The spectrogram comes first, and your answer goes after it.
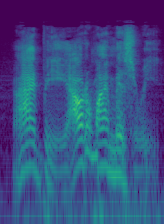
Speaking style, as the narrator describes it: said the woman gruffly

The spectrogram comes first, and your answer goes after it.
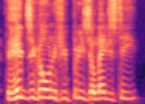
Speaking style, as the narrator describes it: the soldiers shouted in reply

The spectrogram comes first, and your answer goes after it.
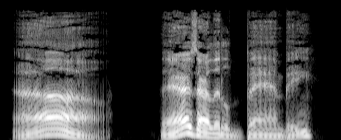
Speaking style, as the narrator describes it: he said scornfully

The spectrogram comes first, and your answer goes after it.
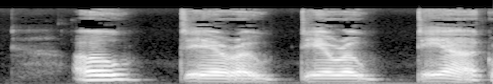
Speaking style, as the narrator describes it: groaned Binky at once

